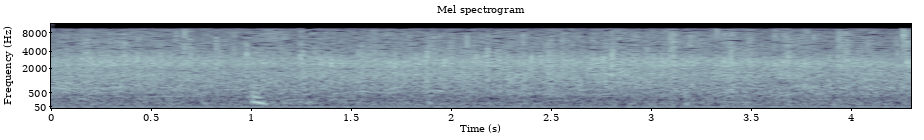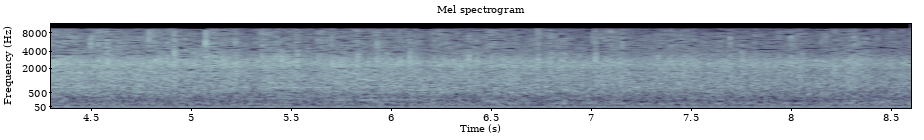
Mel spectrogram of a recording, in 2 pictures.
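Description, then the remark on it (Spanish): A crowd applauds steadily for several seconds, a dense, continuous wash of many hands clapping at once, fairly loud and sustained without pause. “Podéis aplaudir y esas cosas, ¿eh?”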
